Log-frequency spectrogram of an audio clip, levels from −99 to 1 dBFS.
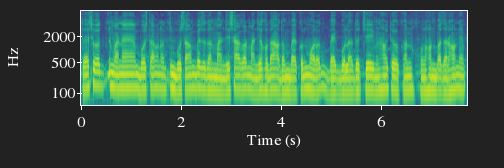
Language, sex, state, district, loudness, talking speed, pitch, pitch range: Chakma, male, Tripura, Unakoti, -14 LUFS, 195 wpm, 125 Hz, 115-130 Hz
